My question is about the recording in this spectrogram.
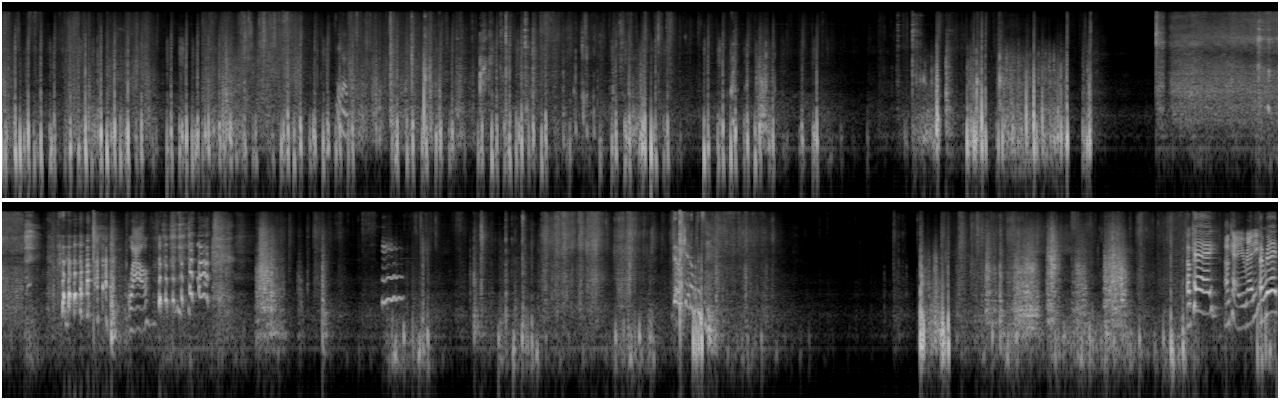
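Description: Quick clattering and knocking of food containers being handled, then, about halfway through, a can of whipped cream sprayed onto a plate in hissing, sputtering bursts. Near the end a plastic bin bag rustles.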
